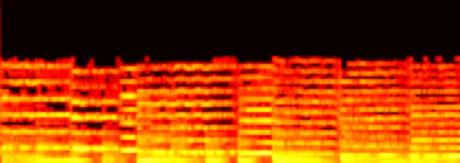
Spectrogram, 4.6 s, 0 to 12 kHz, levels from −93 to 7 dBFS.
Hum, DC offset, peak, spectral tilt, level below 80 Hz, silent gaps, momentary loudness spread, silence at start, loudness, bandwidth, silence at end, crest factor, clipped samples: none; under 0.1%; 0 dBFS; -3.5 dB/octave; -46 dBFS; none; 5 LU; 0 s; -15 LUFS; 8 kHz; 0 s; 14 dB; under 0.1%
